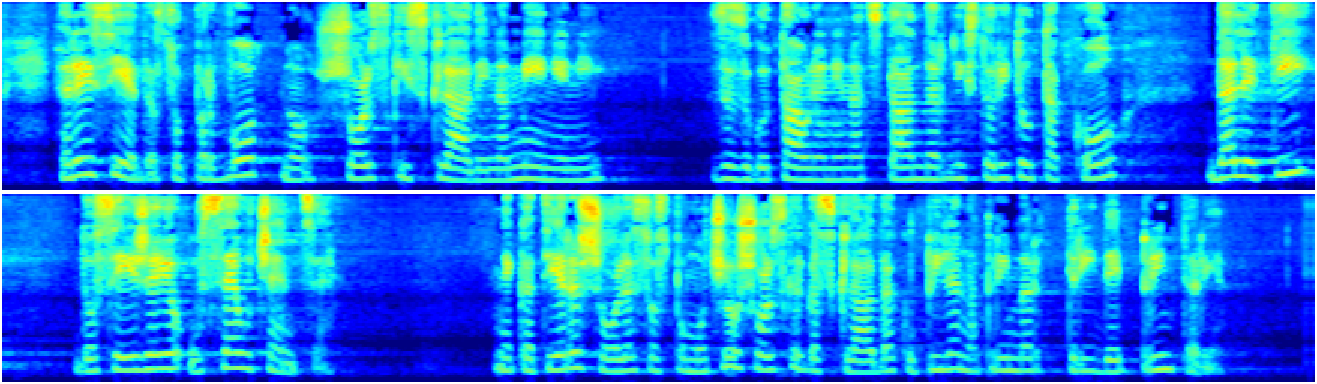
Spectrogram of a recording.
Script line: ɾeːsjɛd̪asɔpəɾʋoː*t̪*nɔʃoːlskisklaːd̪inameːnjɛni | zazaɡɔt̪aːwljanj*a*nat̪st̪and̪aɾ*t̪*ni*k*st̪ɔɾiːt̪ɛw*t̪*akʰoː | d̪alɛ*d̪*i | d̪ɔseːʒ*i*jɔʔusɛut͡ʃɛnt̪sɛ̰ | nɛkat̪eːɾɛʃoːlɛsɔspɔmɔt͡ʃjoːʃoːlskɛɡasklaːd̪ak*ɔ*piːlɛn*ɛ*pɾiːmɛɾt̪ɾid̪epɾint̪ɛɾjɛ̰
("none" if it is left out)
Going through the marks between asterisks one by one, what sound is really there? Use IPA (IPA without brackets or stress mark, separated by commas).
t̪, ɛ, d̪, x, t̪, t̪, ɛ, u, a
